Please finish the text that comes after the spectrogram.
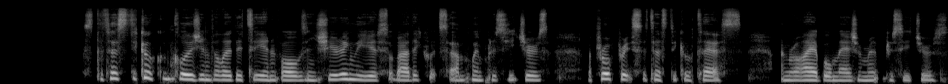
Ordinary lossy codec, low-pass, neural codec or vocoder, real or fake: none; 14.4 kHz; codec, 44.1 kHz, 3.4 kbps, Pupu-Codec; fake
